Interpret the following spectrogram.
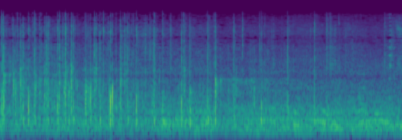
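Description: Scattered audience clapping, most dense in the first half and thinning out, with voices from the crowd.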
